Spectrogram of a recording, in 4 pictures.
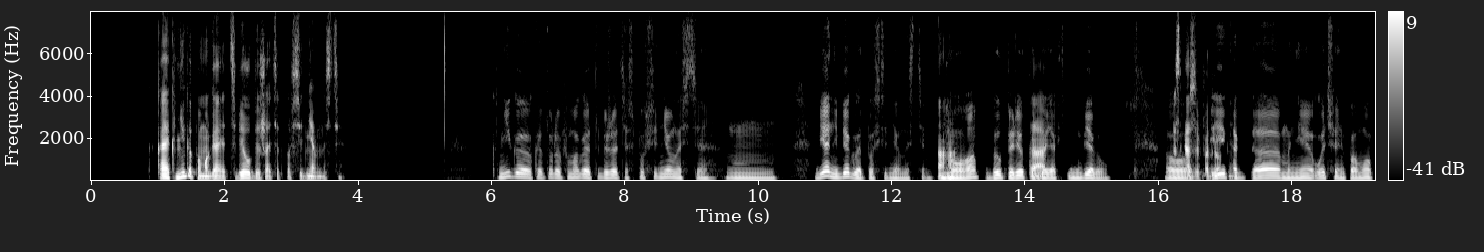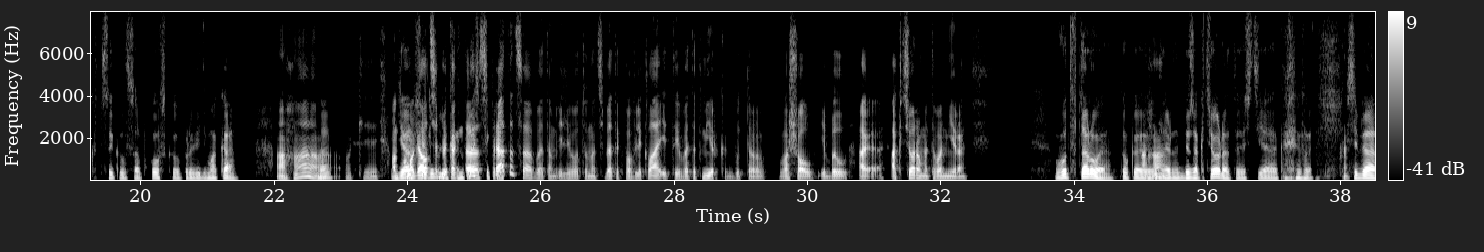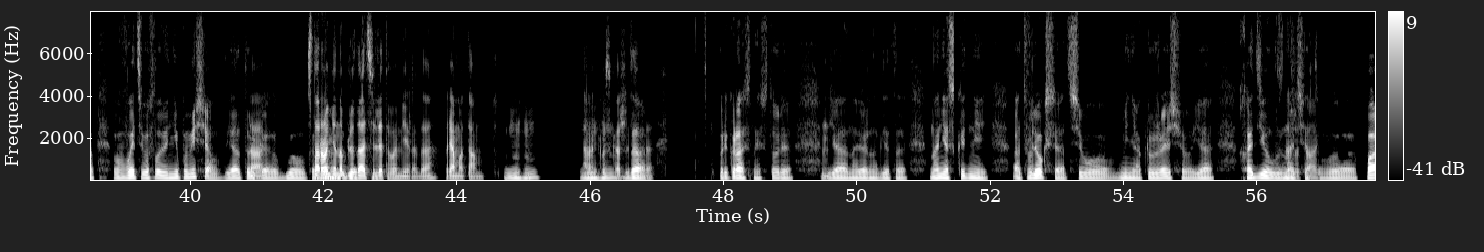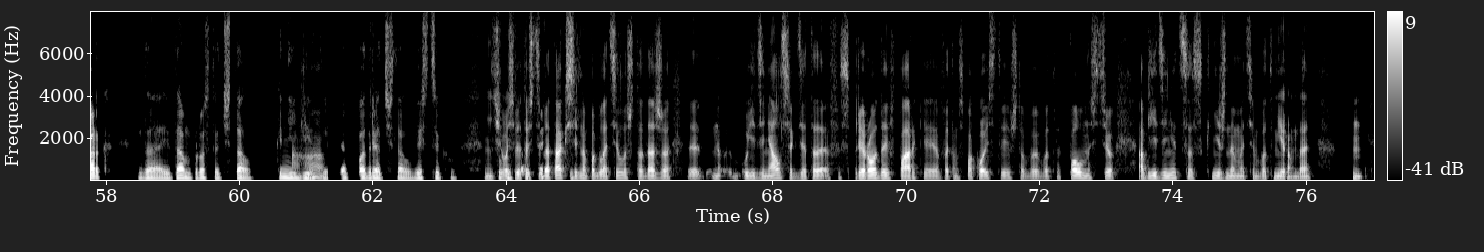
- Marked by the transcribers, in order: tapping; laughing while speaking: "как бы"; other background noise
- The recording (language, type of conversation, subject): Russian, podcast, Какая книга помогает тебе убежать от повседневности?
